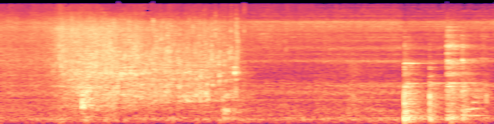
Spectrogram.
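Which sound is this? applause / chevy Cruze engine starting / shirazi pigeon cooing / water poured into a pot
water poured into a pot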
